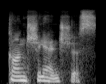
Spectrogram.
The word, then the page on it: conscientious: Indian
